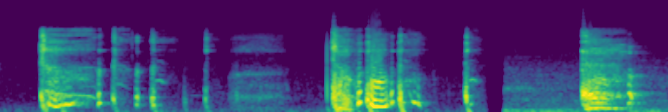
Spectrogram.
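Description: Several sharp coughs with bursts of throat clearing in a quiet room, a dry, repeated cough.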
